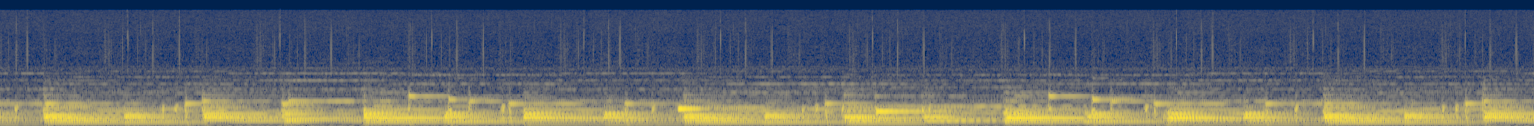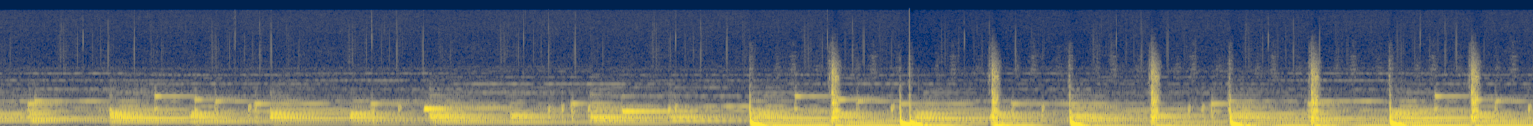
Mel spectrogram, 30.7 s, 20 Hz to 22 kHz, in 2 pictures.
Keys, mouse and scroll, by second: 0.0 ctrl+z, 0.8 click, 1.4 click, 2.1 click, 2.5 click, 3.1 ], 3.2 ], 3.7 ], 4.1 ctrl+z, 4.7 ctrl+z, 8.6 click, 9.1 alt+q, 9.6 shift+click, 10.5 shift+click, 11.3 ctrl+z, 11.4 click, 13.1 [, 13.2 click, 14.2 [, 14.3 [, 14.8 click, 15.5 ctrl+z, 15.6 ctrl+z, 15.7 ctrl+z, 16.3 ctrl+z, 16.7 click, 17.1 [, 17.3 [, 17.8 click, 18.9 ], 19.0 click, 19.0 ], 20.1 click, 21.1 ctrl+z, 21.1 [, 21.2 [, 23.2 middle click, 25.4 click, 26.1 alt+q, 26.8 ctrl+click, 27.4 click, 28.2 click, 29.1 click, 29.6 click, 30.3 ], 30.5 ].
